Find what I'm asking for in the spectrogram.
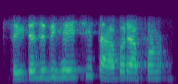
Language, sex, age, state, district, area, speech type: Odia, male, 18-30, Odisha, Dhenkanal, rural, conversation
